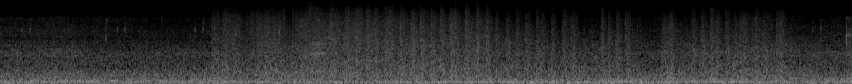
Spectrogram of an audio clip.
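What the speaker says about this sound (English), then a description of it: "These guys just get some coax fire from" Rapid coaxial machine gun fire from a tank in a Cold War combat video game, a steady dense rattle of bursts running throughout, fairly loud and with no talk over it.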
